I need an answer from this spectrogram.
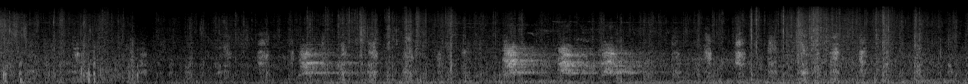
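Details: English springer spaniel giving short, nasal, tonal whines in two bursts a couple of seconds apart, amid clicks, rustling and background noise.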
